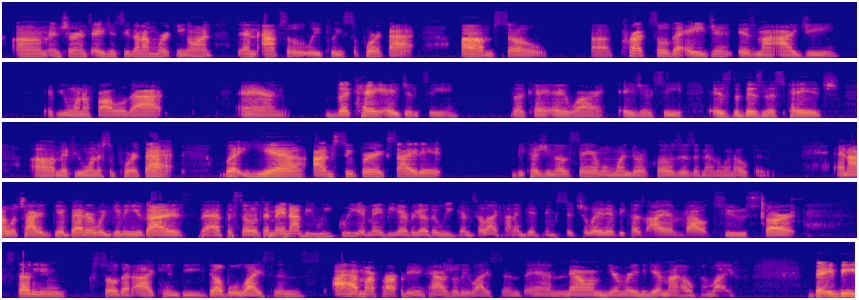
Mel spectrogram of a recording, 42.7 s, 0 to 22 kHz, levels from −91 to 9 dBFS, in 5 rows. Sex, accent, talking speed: female, American, 175 wpm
